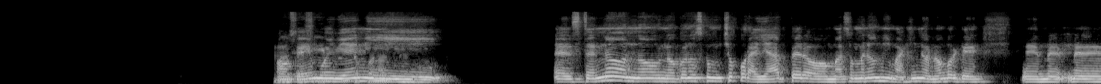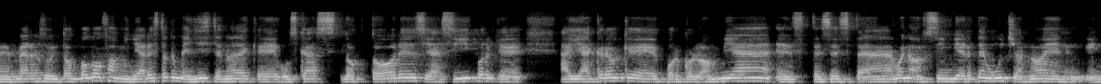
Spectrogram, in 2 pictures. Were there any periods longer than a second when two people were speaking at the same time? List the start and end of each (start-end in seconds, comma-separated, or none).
2.8-4.2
